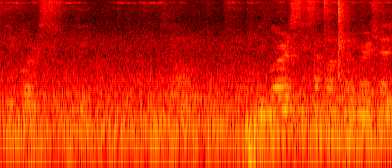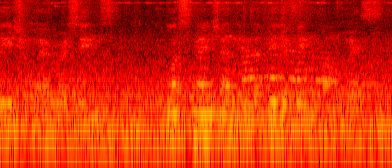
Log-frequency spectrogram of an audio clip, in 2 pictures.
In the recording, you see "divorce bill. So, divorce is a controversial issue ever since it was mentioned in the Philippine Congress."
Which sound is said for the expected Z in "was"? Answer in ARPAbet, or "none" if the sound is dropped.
S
